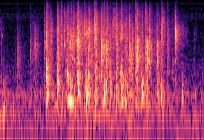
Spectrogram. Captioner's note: applause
